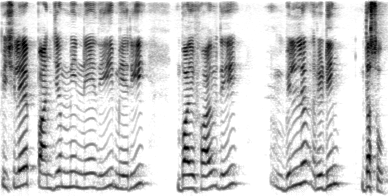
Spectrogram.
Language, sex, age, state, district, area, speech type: Dogri, male, 30-45, Jammu and Kashmir, Reasi, rural, read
